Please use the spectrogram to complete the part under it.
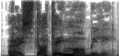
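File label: curious, Italian; mohaa; dialogue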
